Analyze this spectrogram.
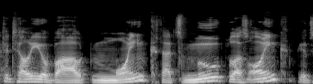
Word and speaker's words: Moink: and I'd like to tell you about Moink.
